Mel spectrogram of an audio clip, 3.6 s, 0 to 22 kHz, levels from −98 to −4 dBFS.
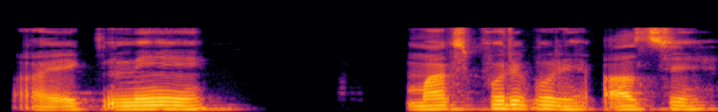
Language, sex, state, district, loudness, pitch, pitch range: Bengali, male, West Bengal, Jhargram, -18 LUFS, 120 Hz, 120-125 Hz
